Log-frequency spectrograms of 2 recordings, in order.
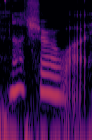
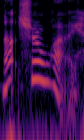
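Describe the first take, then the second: First: Said in the usual way. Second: Higher, hammed-up southern accent on "Not sure why"; a self-mocking stab at a southern accent; bad southern accent. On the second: Shown as a demonstration. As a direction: try a Southern accent and miss it a little. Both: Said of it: "I'm having trouble with my bad southern accent".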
